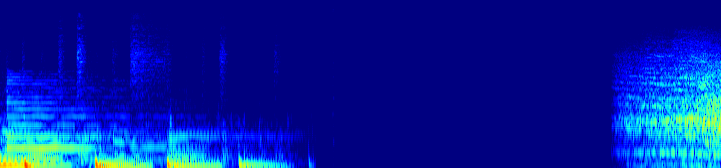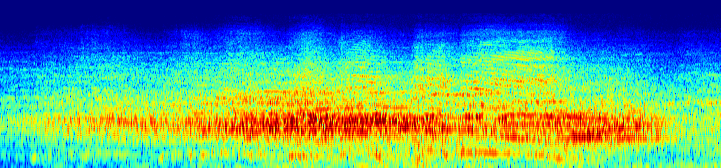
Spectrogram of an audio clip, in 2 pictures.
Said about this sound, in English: Right now, I'm standing at the edge of this huge crowd that has gathered around this platform on the convention floor. There are a bunch of stages like this one scattered around the expo. And all these people are waiting for a fourth-generation idol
